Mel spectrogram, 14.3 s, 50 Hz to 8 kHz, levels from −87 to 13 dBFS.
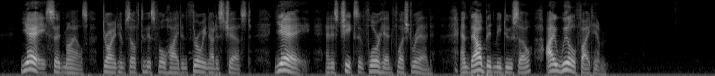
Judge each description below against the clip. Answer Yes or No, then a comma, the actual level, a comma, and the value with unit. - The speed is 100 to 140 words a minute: Yes, slow, 135 wpm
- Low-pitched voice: No, medium, 155 Hz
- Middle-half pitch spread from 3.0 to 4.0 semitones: Yes, average, 3.6 semitones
